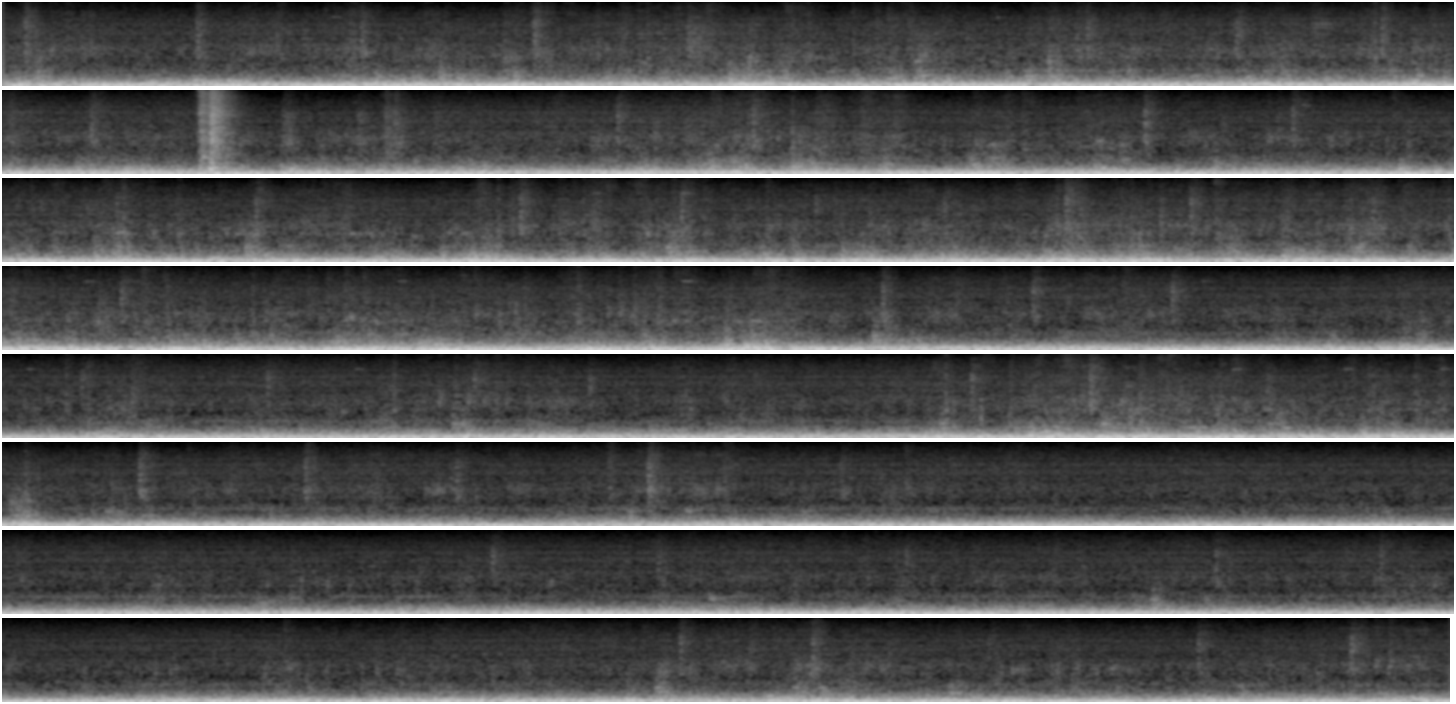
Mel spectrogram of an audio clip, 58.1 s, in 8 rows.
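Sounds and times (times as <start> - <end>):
train carriage rumble: 0.0 - 58.0.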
